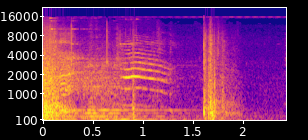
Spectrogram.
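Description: A kitten meowing once, about a second in, just after the ringing of a gunshot dies away. A short thump comes near the end.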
